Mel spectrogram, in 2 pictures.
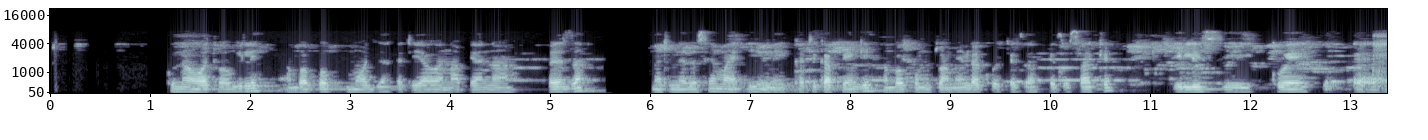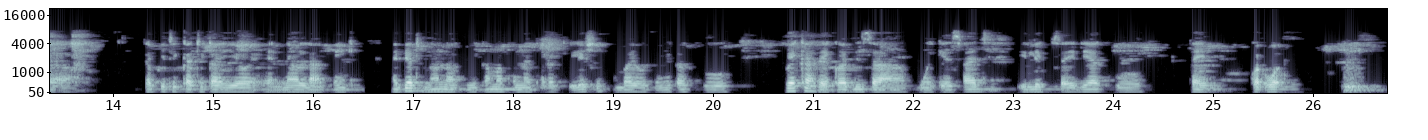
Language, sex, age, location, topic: Swahili, male, 18-24, Nakuru, finance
